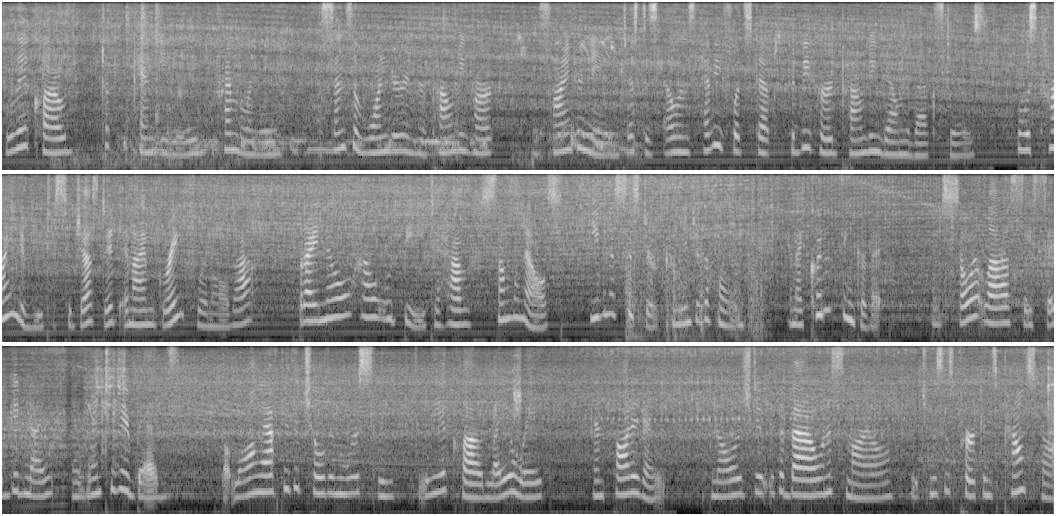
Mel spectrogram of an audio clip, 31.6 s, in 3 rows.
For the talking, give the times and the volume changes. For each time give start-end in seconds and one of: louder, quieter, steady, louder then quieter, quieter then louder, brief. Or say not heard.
0.0-31.5 steady.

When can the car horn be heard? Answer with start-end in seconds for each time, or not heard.
not heard.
